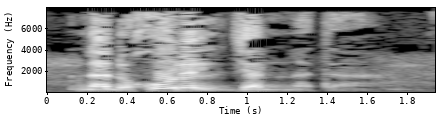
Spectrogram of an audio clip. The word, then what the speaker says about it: nadkhulil jannata: Nah, cara membacanya adalah nadkhulil, bukan berarti lam itu kasrah, tidak. Lam tidak bisa kasrah. Nah. Itu cara membaca. Iya. Nadkhulil jannata.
